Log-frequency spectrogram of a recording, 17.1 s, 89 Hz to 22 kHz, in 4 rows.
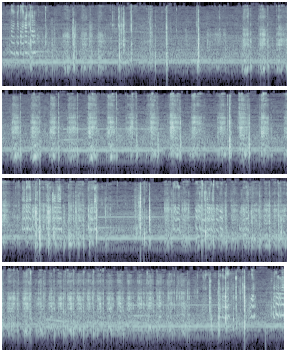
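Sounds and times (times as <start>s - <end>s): steady hum: 0.0s - 17.0s.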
